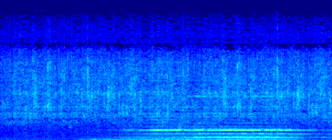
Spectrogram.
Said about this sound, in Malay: Paip hujan mencura-cura air keluar.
